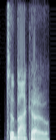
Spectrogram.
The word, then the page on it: tobacco: British English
